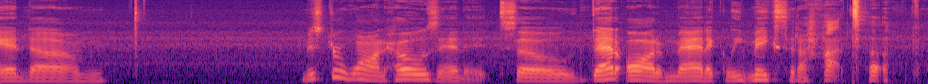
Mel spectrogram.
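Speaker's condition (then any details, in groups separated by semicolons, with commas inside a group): No condition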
